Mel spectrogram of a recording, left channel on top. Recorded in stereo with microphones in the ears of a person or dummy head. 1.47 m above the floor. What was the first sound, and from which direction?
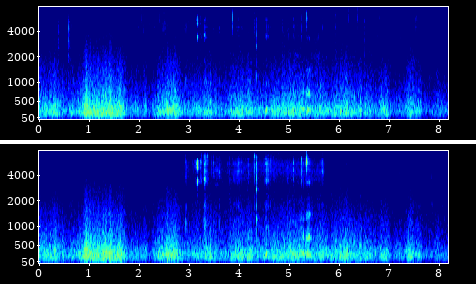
Chewing, 60° right (ahead or behind).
